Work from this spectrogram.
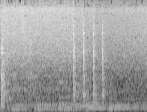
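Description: Charred fajita mix sizzles in hot oil in a pan, a loud steady hiss with a few sharper crackles and stirring scrapes partway through.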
